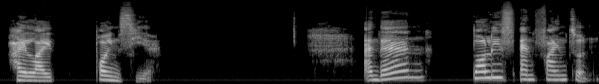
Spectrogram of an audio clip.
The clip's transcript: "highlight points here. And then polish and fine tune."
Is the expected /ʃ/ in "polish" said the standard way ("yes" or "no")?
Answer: no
